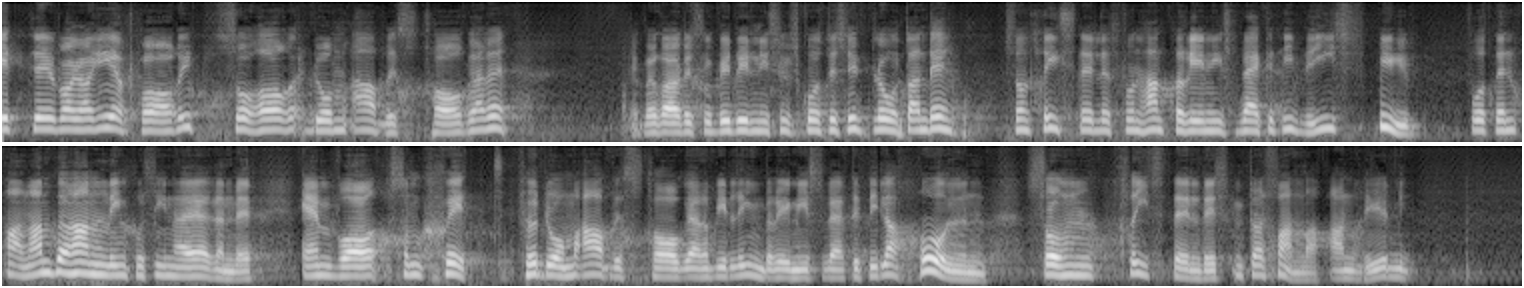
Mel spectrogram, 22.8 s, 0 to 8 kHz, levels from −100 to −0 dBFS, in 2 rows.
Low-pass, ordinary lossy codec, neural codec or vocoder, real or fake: none; none; codec, 16 kHz, 1 kbps, FunCodec, trained on Chinese and English, 50 frames a second; fake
